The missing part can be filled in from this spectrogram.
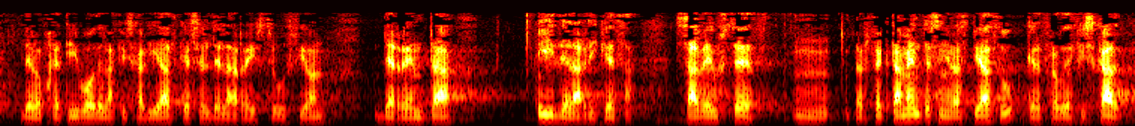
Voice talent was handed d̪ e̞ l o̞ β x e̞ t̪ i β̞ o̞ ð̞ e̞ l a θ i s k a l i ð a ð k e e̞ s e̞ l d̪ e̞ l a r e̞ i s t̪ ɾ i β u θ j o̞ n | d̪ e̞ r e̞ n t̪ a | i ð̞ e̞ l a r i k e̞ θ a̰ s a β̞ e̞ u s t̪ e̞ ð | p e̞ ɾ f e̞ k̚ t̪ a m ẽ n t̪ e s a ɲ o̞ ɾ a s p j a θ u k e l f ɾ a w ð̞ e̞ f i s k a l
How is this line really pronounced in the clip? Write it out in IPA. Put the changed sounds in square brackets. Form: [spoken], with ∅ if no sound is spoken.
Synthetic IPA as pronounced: d̪ e̞ l o̞ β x e̞ t̪ i β̞ o̞ ð̞ e̞ l a [f] i s k a l i ð a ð k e e̞ s e̞ l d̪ e̞ l a r e̞ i s t̪ ɾ i β u θ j o̞ n | d̪ e̞ r e̞ n t̪ a | i ð̞ e̞ l a r i k e̞ θ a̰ s a β̞ e̞ u s t̪ e̞ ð | p e̞ ɾ f e̞ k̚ t̪ a m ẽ n t̪ e s [e] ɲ o̞ ɾ a s p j a θ u k e l f ɾ a w ð̞ e̞ f i s k a l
